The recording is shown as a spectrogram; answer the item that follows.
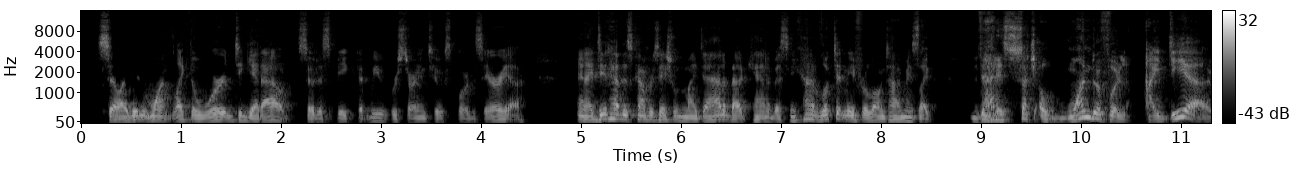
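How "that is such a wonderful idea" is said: put-on thick, laid-on German accent, spoken slowly. Retelling what the speaker's dad said about the cannabis idea, heavy German accent. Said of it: "with this very heavy German accent".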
